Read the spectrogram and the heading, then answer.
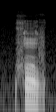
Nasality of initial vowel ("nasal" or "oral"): nasal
